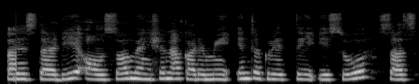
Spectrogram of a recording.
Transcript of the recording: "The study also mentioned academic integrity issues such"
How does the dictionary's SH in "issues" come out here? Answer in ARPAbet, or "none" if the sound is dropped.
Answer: S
